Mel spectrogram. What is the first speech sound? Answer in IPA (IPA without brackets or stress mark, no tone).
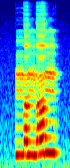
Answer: n̪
